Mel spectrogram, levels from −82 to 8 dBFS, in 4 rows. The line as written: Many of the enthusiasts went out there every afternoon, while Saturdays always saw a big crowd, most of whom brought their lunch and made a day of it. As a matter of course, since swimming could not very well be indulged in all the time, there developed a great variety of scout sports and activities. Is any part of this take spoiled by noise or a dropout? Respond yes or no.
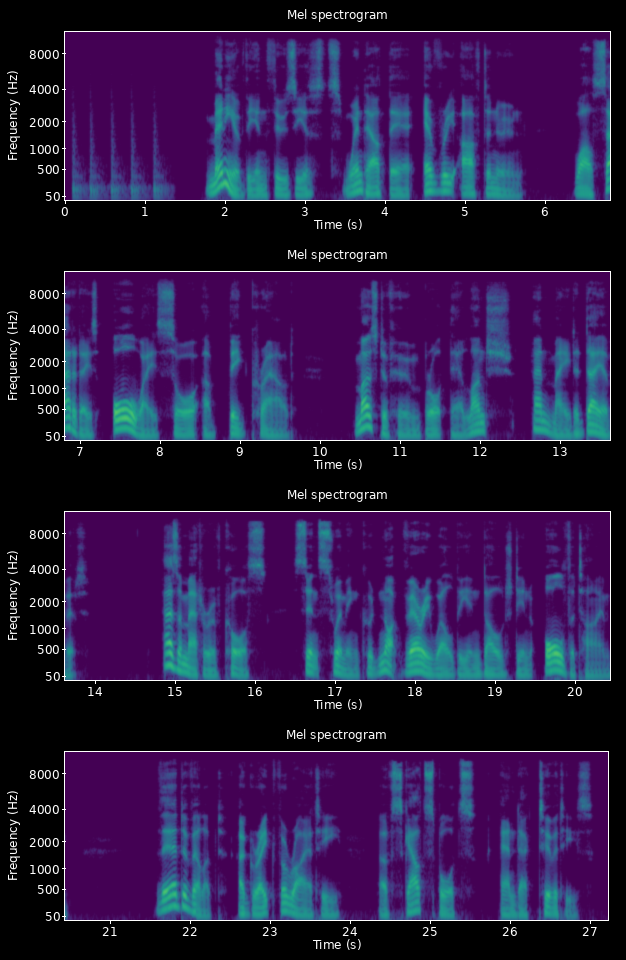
yes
